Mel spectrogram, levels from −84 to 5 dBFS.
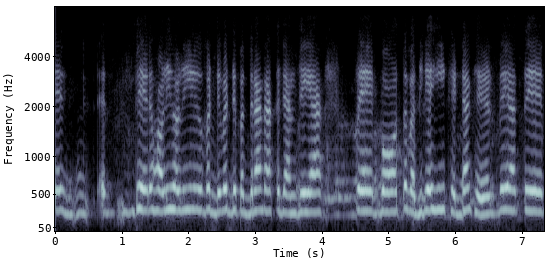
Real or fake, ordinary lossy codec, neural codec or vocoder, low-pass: fake; Opus, 32 kbps; codec, 24 kHz, 3 kbps, HILCodec; 7.2 kHz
